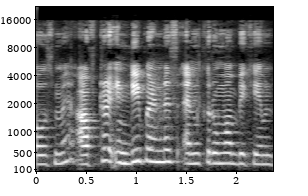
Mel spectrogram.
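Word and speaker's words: Nkrumah: क्वामे एनक्रुमा, pronounced एनक्रुमा, सन of student.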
